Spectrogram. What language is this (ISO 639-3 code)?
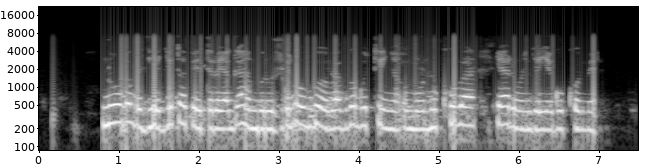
kin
